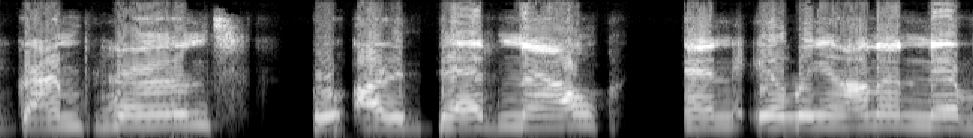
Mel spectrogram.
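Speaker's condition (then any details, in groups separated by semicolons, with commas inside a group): Hydrocephalus with shunt failure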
